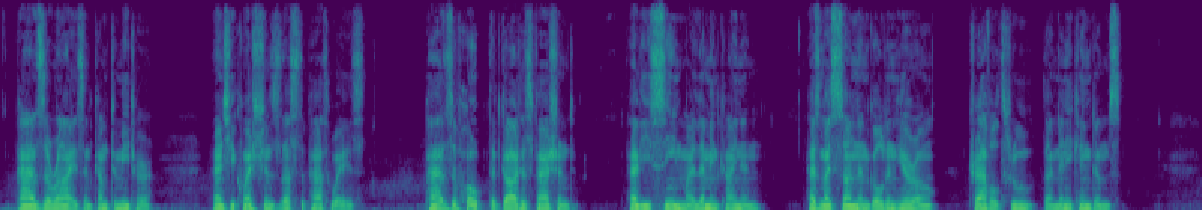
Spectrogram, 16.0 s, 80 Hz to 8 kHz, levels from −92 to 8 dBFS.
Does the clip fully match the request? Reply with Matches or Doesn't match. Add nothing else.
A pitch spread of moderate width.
Matches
